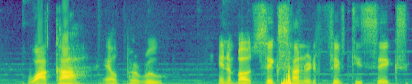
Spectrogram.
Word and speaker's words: Huaca: In Peru with the H, but it's pronounced Huaca, W-A-K-A, just like the site.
